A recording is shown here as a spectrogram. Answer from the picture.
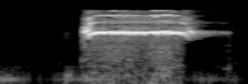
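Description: A single whistle blast, one steady high note about a second long, that starts suddenly and fades away.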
